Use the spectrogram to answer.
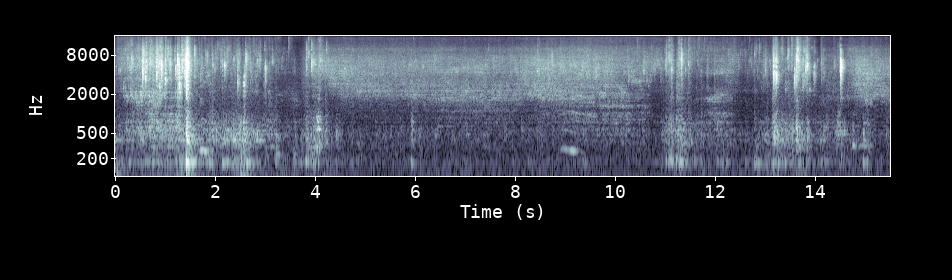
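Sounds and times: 
shower water rinsing conditioner out of hair in a cramped hotel bathroom: 0.0s - 15.4s.

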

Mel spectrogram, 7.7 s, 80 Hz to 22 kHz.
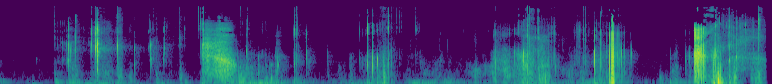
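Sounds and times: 
ASMR mouth sounds of biting and nibbling an ear: 0.6s - 4.2s, 4.9s - 7.6s.

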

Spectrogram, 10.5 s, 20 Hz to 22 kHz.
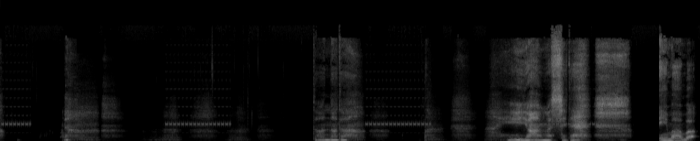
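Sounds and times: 
electronic telephone ringing: 0.0s - 0.6s, 2.5s - 3.5s, 5.4s - 6.4s
speech: 4.7s - 5.4s, 7.6s - 9.1s, 9.9s - 10.5s.

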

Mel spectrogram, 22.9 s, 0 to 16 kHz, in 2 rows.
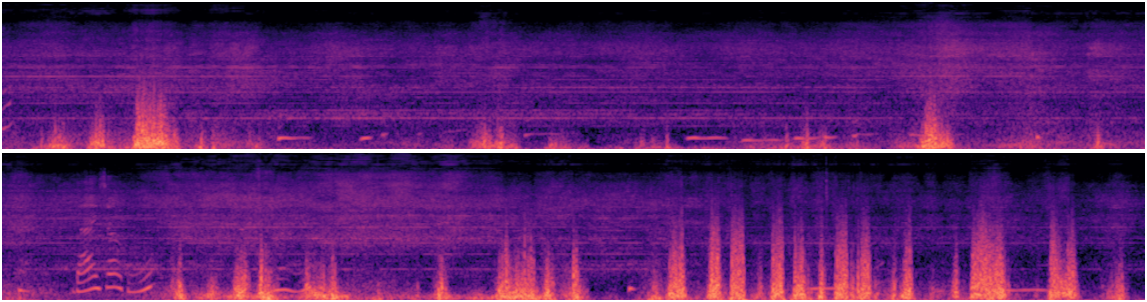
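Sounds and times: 
hair dryer blowing to dry someone's hair: 0.0s - 22.8s
faint voice murmuring: 2.6s - 13.2s, 14.0s - 14.8s, 17.7s - 18.4s, 19.2s - 22.7s
speech: 12.4s - 13.2s.

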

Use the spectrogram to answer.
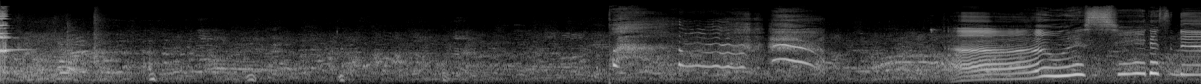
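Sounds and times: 
beer glasses clinking in a toast: 0.0s - 0.6s
laughter: 0.0s - 5.0s, 6.0s - 9.9s
chatter and murmuring from a lively crowd: 0.0s - 12.0s.

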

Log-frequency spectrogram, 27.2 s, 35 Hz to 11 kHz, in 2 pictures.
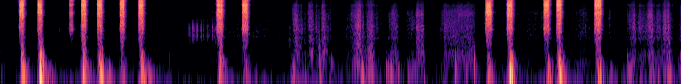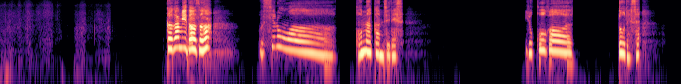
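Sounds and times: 
hair spray hissing while setting a customer's hair: 0.4s - 2.9s, 4.3s - 5.0s, 9.7s - 10.3s, 10.9s - 11.3s, 11.9s - 12.1s
quiet rustling: 5.8s - 9.6s, 12.5s - 16.0s
speech: 17.0s - 18.0s, 18.8s - 21.8s, 24.2s - 25.2s, 26.0s - 26.6s.

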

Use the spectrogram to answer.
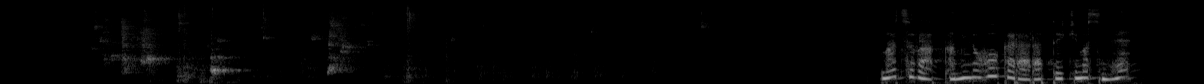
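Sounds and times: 
bathtub water sloshing and splashing as someone rises out: 0.6s - 6.8s
speech: 8.8s - 11.4s.

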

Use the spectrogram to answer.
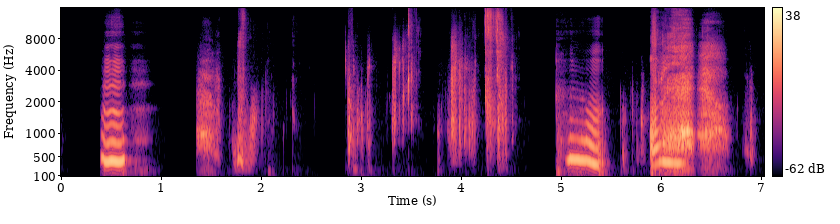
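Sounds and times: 
person chewing rich food: 1.6s - 2.0s, 2.9s - 4.6s, 5.6s - 7.0s.

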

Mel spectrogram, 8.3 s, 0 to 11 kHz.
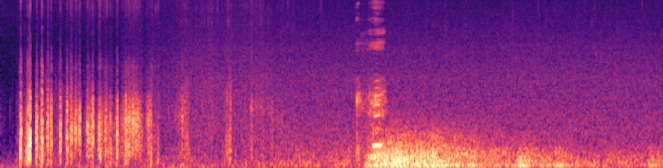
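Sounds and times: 
steady rain pattering and hissing: 0.3s - 8.2s
deep thunder rumble: 4.5s - 8.2s.

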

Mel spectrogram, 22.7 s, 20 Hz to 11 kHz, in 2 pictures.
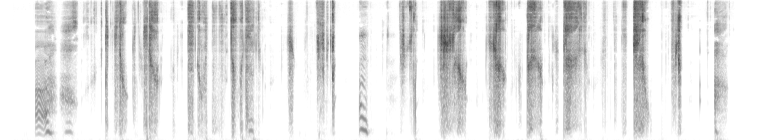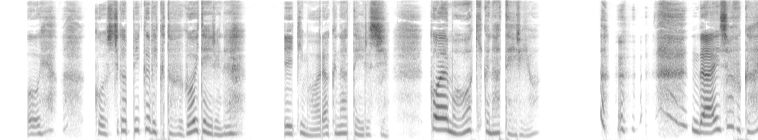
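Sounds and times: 
speech: 0.5s - 1.8s, 3.7s - 4.0s, 5.4s - 5.6s, 11.8s - 12.2s, 12.8s - 19.5s, 20.4s - 22.7s
ASMR mouth sounds of biting and chewing on an ear: 1.2s - 5.1s, 5.8s - 10.4s.

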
